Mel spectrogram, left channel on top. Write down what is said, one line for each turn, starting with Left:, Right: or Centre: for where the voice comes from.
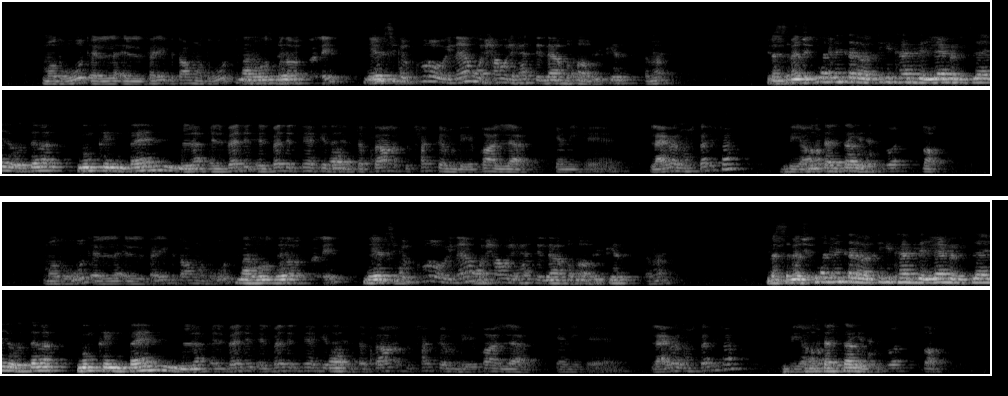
Left: مضغوط ال- الفريق بتاعه مضغوط
Right: مضغوط
Left: والخصم
Right: بير
Left: ضغط عليه
Right: بيطلع
Left: يمسك الكوره وينام
Right: اه
Left: ويحاول يهدي اللعب
Right: بالظبط
Left: خالص
Right: كده
Left: تمام
Right: بس
Left: البادل
Right: المشكلة
Left: فيها
Right: إن أنت لما بتيجي تهدي اللعب بتلاقي اللي قدامك ممكن فاهم
Left: لا البادل البادل فيها كده
Right: اه
Left: انت بتعرف تتحكم بايقاع اللعب يعني آه، اللعيبه المحترفه بيعرفوا
Right: يسيطروا
Left: ازاي يهدوا الضغط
